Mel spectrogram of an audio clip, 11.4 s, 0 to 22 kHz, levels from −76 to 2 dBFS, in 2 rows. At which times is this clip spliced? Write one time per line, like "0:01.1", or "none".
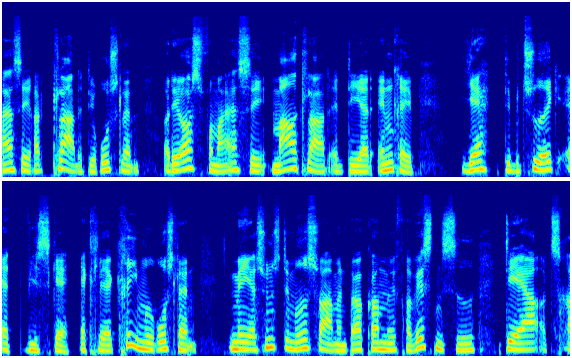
0:06.4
